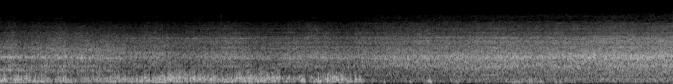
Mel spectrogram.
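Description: Train running on the track: uneven low rumbling in the first half, then a smooth rush of wheel and rail noise that grows steadily louder toward the end.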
